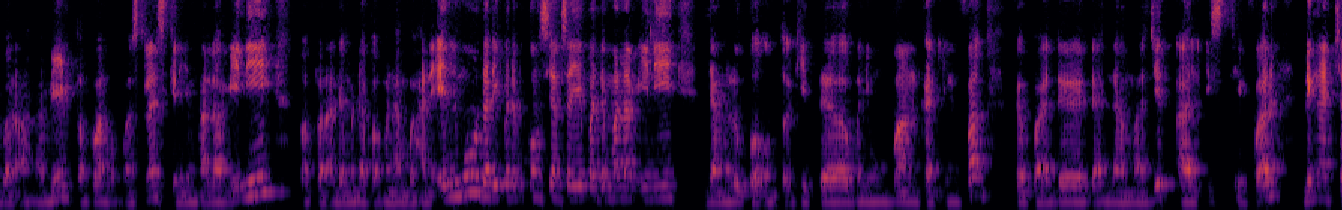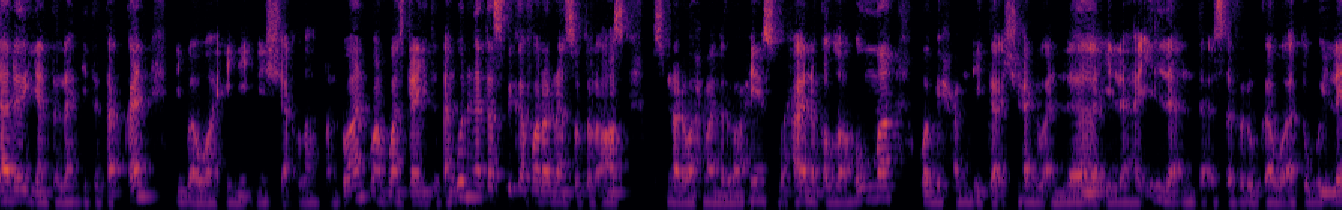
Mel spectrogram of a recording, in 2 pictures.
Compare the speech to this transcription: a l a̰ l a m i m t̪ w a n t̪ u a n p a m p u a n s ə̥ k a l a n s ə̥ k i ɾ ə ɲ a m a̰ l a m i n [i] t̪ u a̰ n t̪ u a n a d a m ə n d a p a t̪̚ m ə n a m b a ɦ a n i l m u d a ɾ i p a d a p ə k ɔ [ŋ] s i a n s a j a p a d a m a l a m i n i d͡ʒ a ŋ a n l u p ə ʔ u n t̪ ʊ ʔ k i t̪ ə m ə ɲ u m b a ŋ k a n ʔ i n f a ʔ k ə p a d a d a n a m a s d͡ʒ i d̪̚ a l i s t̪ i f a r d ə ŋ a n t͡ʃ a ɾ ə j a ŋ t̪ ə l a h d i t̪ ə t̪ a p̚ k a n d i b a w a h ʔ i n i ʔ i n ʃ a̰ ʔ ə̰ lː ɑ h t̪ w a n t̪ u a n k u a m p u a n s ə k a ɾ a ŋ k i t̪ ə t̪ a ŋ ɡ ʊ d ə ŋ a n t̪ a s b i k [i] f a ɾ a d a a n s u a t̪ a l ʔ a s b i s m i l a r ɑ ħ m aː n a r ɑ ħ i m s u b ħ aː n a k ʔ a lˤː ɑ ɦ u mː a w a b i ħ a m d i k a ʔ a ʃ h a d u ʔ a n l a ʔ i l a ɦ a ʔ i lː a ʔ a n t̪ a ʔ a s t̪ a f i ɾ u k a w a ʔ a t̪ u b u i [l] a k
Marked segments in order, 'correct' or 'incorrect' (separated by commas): correct, correct, incorrect, correct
